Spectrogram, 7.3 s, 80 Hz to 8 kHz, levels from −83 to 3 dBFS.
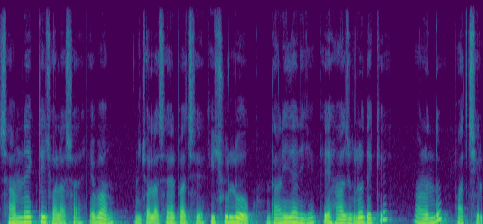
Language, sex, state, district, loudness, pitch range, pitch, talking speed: Bengali, male, West Bengal, North 24 Parganas, -17 LUFS, 145-170 Hz, 155 Hz, 125 wpm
